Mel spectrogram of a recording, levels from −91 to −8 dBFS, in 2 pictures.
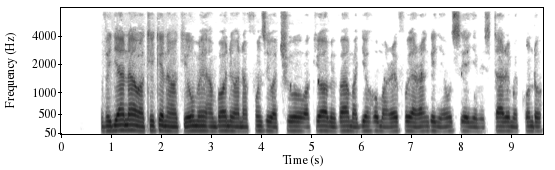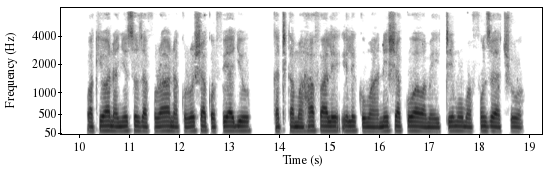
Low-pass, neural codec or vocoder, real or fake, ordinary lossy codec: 7.2 kHz; none; real; MP3, 48 kbps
